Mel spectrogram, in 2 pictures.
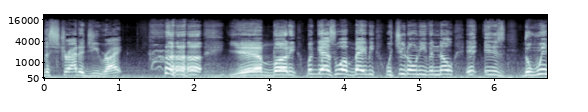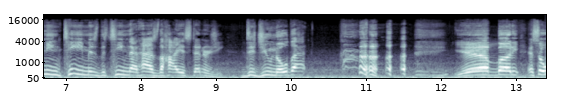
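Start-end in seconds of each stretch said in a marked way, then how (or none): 1.1-2.4 a crying-edged wheeze of a laugh; goofy laugh. Real, not acted. Signature laugh after a point. 10.3-12.2 a long, falling giggle; goofy laugh. Real, not acted. Signature laugh after a question.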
